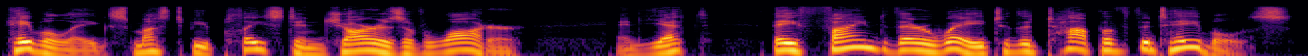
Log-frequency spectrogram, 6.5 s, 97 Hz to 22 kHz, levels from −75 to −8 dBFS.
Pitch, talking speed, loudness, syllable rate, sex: 140 Hz, 195 wpm, -20 LUFS, 4.4 syllables/s, male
